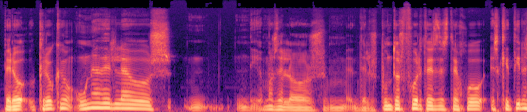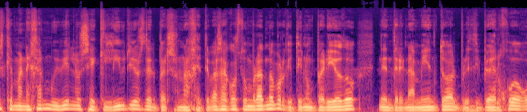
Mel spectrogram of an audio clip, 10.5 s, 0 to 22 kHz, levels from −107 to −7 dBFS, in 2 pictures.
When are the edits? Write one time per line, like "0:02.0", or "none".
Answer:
0:09.0

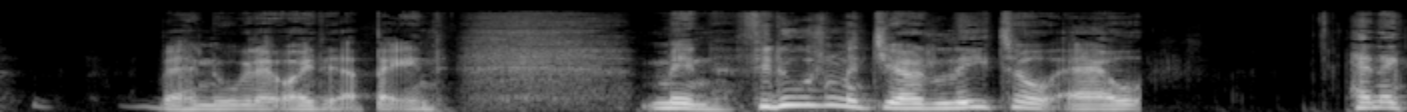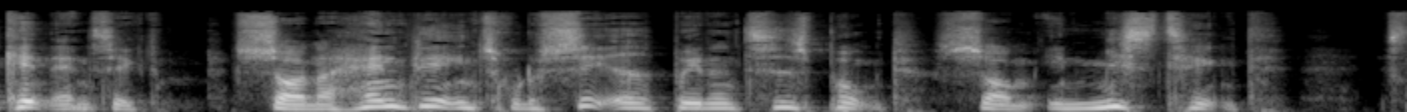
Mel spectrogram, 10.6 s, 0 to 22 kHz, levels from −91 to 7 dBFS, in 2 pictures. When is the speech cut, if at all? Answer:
0:04.3
0:06.1

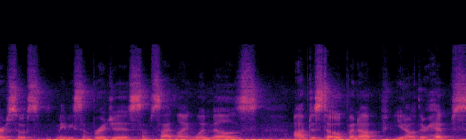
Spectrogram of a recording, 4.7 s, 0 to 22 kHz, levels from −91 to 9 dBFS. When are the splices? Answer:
none

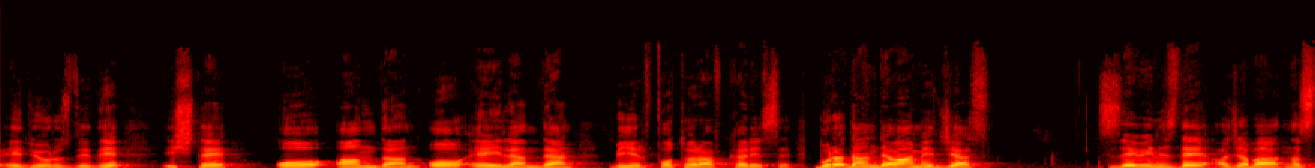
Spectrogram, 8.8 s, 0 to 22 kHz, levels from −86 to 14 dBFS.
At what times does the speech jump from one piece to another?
0:05.4

